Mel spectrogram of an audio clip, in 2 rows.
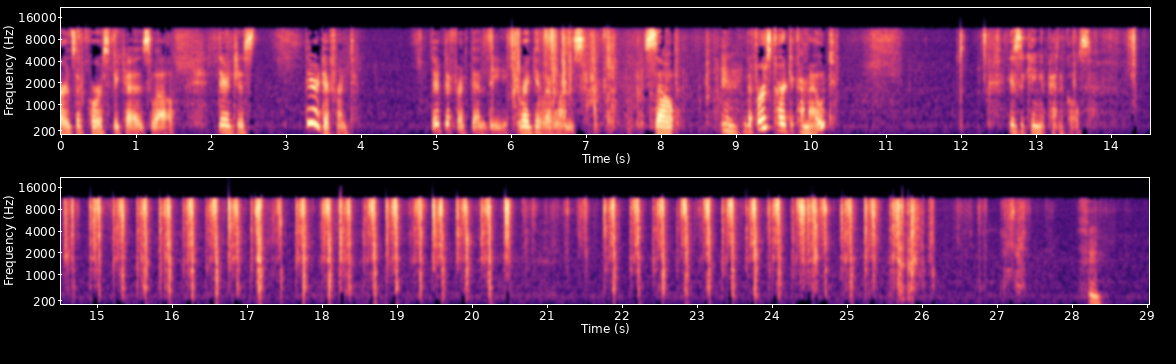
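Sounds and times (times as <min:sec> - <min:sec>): cards being shuffled: 0:05.9 - 0:08.8, 0:14.2 - 0:27.4.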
